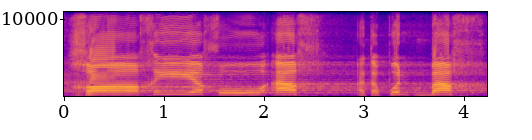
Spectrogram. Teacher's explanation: Jadi ada suara kayak suara ngorok gitu ya, ada anginnya. · Ini kha sukun, jadi sifatnya hamas, dia letak posisinya di tenggorokan bagian atas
